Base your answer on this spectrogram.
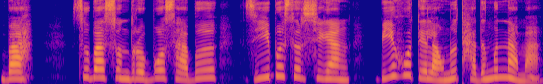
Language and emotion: Bodo, surprised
